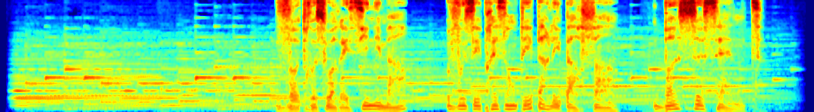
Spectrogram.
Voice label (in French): sponsoring gentle sultry, french voice over; Boss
